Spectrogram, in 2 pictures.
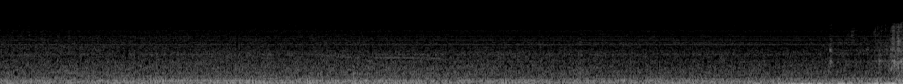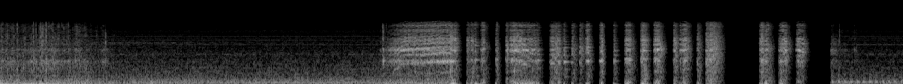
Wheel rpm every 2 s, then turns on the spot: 0, 0, 0, 0, 10, 40, 140, 160, 150.
8-10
